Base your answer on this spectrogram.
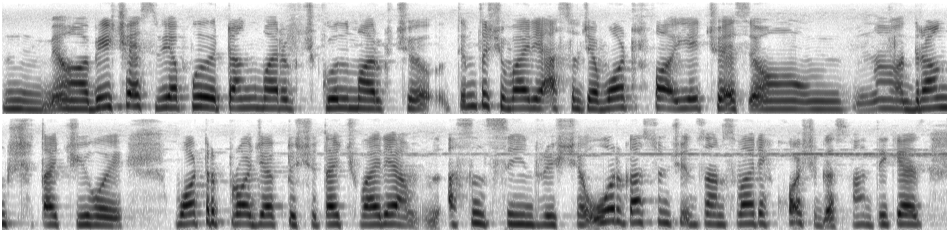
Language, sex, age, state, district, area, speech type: Kashmiri, female, 18-30, Jammu and Kashmir, Budgam, rural, spontaneous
